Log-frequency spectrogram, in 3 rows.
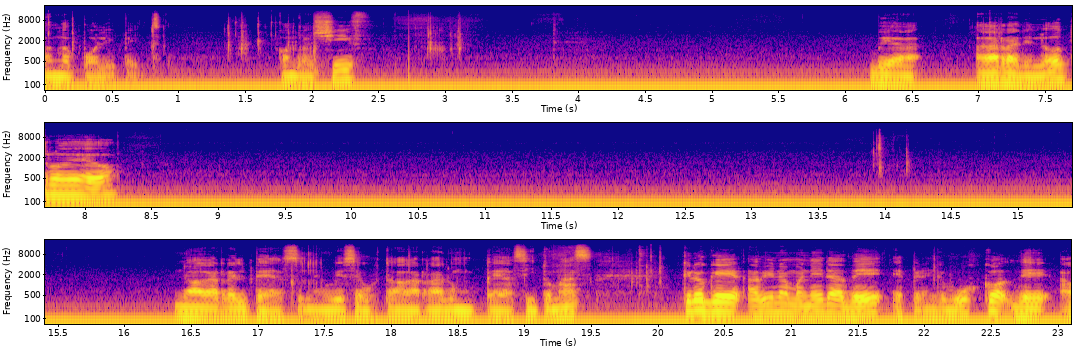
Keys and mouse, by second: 0.7 shift+click, 2.5 ctrl+shift+click, 7.4 ctrl+shift+click.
